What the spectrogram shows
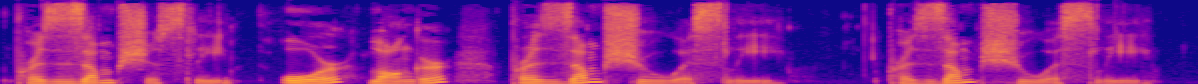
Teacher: it's pretty much the same but the S now sounds like a z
